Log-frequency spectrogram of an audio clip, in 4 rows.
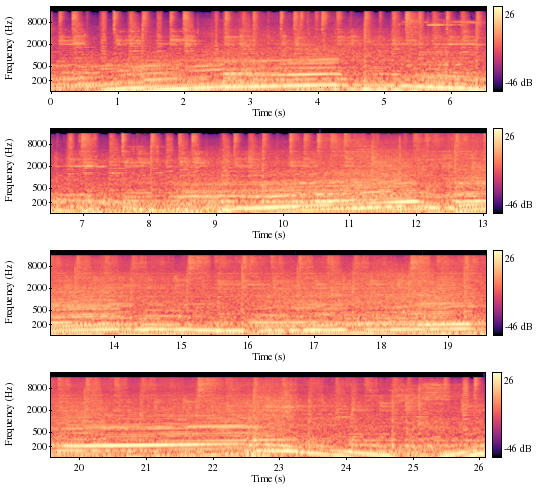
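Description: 2003 Subaru WRX's flat-four engine heard from inside the stripped race-car cabin, revving up and falling back in pitch every few seconds as it is driven hard around the track.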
